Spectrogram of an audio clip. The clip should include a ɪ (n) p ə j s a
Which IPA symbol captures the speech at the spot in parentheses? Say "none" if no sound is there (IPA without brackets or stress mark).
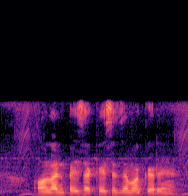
n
